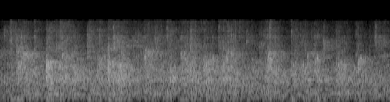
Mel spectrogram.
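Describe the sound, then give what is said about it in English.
A crowd at a church Bible study service applauds steadily for three seconds, a dense, even wash of many hands clapping together at moderate loudness, with no voices standing out above it. “You know, you are doing yourself a lot of good, you know, and so you should clap for yourself.”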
